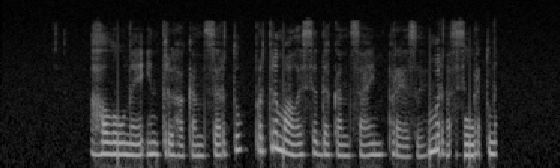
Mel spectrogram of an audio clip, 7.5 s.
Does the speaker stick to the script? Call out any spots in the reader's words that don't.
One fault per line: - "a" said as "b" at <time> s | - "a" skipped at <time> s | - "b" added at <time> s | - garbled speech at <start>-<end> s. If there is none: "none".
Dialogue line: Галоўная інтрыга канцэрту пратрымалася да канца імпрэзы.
- garbled speech at 5.7-6.6 s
